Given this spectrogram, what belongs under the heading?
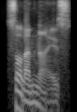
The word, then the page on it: solemnize: British English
